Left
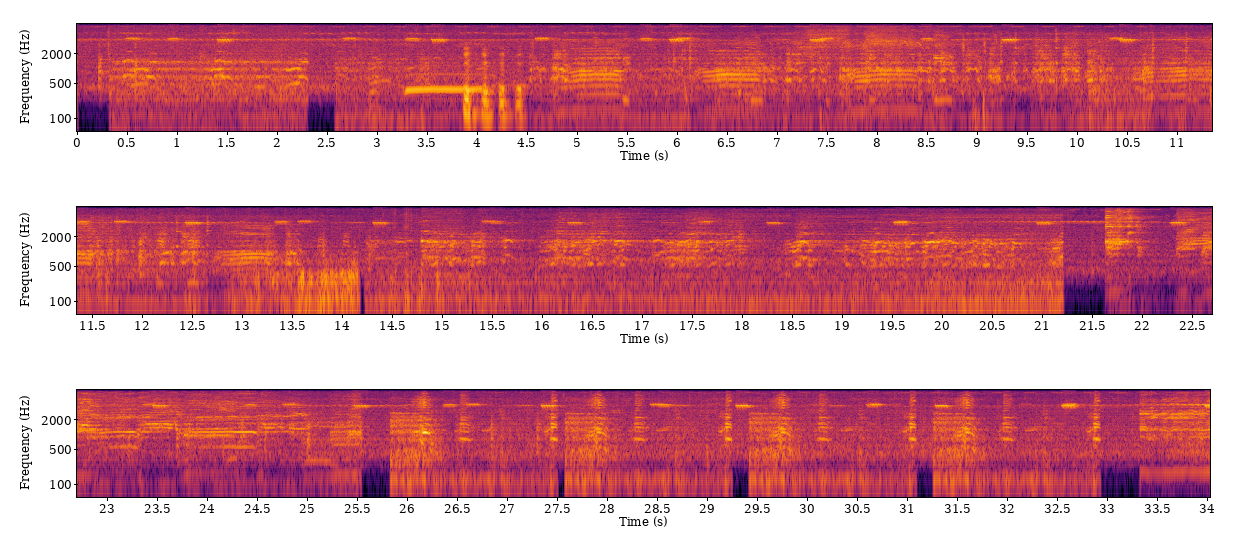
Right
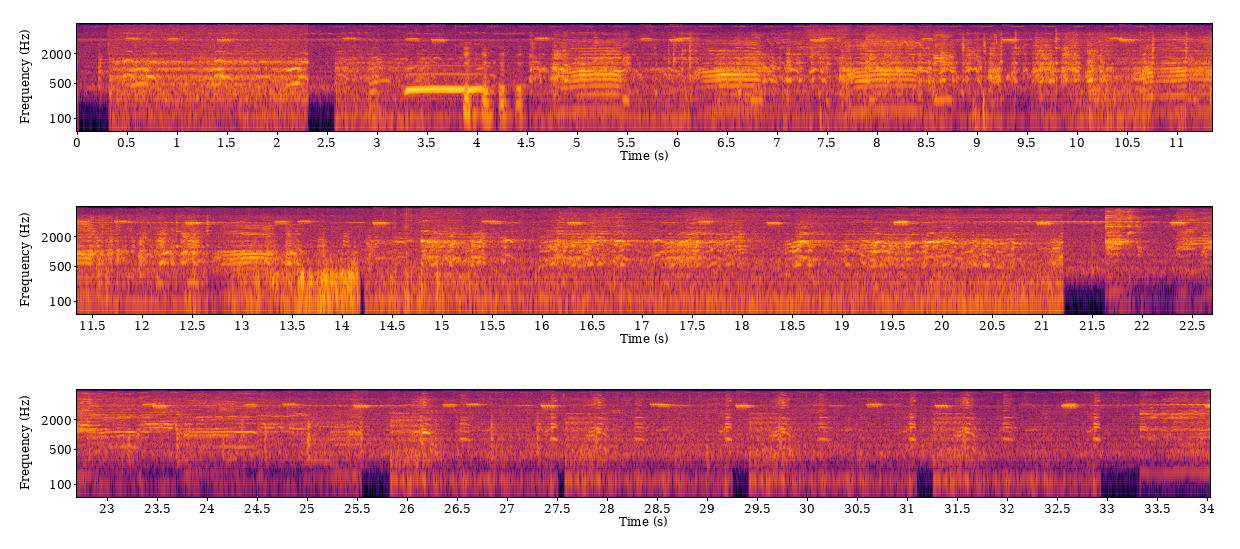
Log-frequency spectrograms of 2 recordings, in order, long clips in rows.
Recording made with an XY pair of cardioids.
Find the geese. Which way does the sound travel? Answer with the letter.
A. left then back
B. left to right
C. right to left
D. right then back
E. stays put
C.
